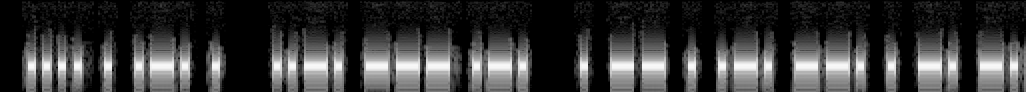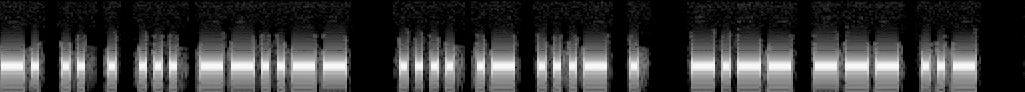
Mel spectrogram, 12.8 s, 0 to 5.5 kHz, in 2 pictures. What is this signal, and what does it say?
Morse code, heard as a keyed tone, about 25 wpm, 600 Hz. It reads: HERE FOR EMERGENCIES, HAVE YOU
